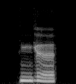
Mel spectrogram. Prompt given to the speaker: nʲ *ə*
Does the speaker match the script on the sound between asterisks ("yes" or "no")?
yes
